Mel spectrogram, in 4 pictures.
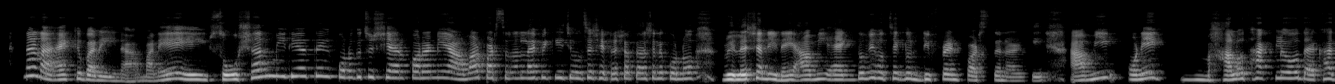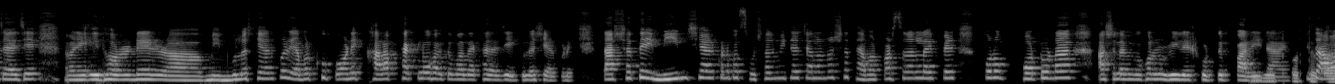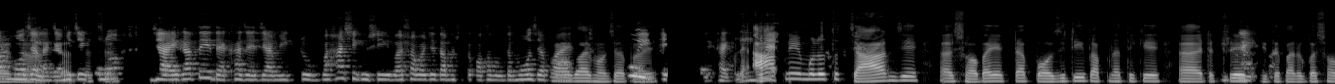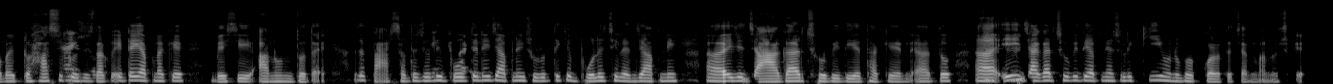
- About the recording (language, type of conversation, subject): Bengali, podcast, সামাজিক মাধ্যমে আপনি নিজেকে কী ধরনের মানুষ হিসেবে উপস্থাপন করেন?
- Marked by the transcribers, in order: other background noise; unintelligible speech; unintelligible speech; in English: "ট্রেট"; unintelligible speech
